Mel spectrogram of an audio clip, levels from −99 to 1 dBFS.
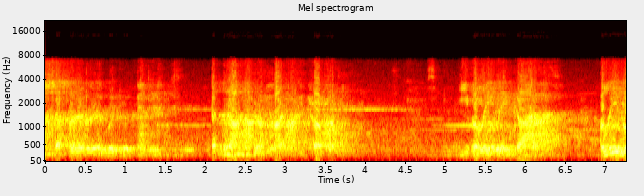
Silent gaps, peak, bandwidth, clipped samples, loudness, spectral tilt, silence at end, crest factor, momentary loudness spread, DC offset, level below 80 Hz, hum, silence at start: none; -6 dBFS; 7.4 kHz; under 0.1%; -17 LUFS; -5 dB/octave; 0 s; 12 dB; 17 LU; under 0.1%; -50 dBFS; none; 0 s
